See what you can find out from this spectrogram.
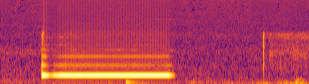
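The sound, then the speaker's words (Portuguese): A telephone ringback tone plays while a call goes out to a small freight hauler. It is one steady, mid-pitched electronic tone of about a second, then quiet, then the brief onset of a second tone near the end. “eu tô pensando em, em dar uma ligadinha para esse cara do carreto, só para falar para ele como é que ele tá dirigindo”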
